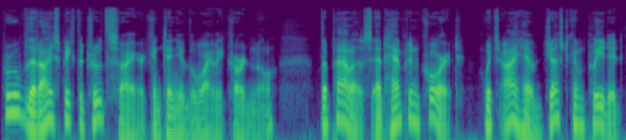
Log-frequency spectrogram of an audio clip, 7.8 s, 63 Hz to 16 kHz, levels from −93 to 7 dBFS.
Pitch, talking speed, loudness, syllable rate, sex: 105 Hz, 170 wpm, -21 LUFS, 4.6 syllables/s, male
